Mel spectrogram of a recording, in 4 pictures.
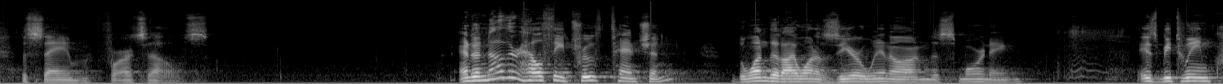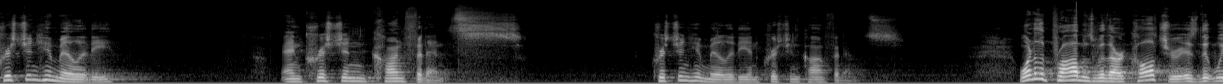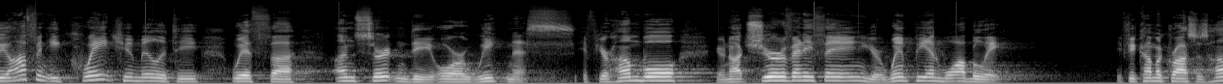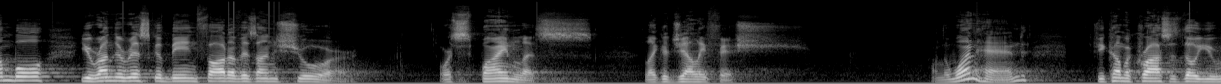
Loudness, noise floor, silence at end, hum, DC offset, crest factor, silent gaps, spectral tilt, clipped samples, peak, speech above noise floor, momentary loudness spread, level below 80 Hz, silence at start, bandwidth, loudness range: -19 LUFS; -64 dBFS; 0 s; none; 2%; 20 dB; none; -5.5 dB/octave; under 0.1%; 0 dBFS; 45 dB; 17 LU; -66 dBFS; 0.2 s; 17.5 kHz; 10 LU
